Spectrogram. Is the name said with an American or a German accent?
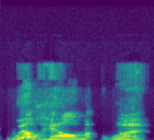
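American. The name is said with an American accent. The speaker calls it wrong. "with a gringo accent"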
